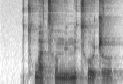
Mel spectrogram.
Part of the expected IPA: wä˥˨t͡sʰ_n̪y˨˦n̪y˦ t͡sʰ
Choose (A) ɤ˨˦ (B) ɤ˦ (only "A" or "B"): B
